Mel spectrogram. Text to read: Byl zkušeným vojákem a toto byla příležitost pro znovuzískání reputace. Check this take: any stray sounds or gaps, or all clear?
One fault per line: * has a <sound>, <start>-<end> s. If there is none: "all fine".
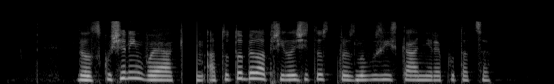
* has a dropout, 1.8-2.0 s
